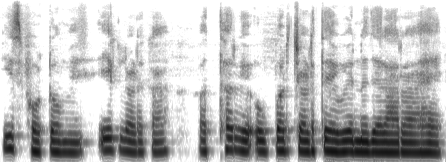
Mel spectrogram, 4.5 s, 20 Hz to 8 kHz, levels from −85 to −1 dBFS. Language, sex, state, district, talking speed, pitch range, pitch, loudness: Hindi, male, Jharkhand, Garhwa, 190 wpm, 140-160 Hz, 150 Hz, -14 LUFS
